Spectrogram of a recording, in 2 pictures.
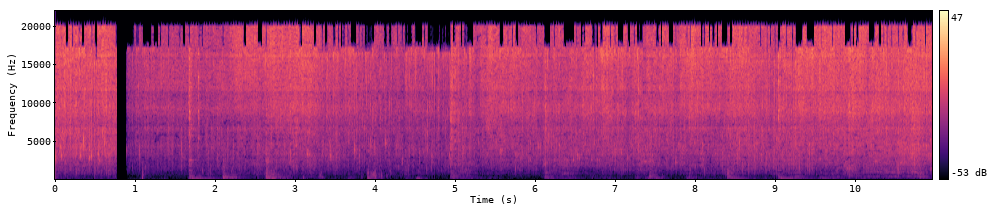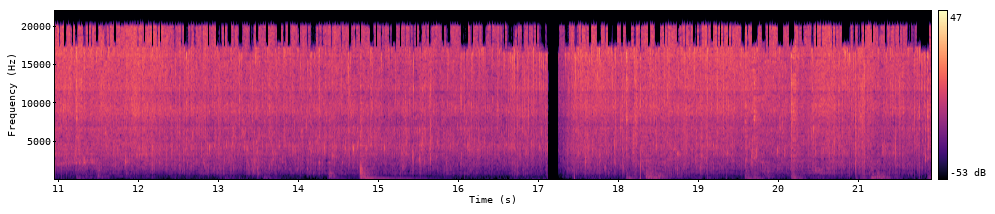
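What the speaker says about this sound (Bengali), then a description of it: "ফুলকপিটা আগেই নুন আর হলুদ দিয়ে একটু ভাপ দিয়ে নিয়েছি, এখন আর কিছু দেব না, এইভাবেই ভেজে নেব।" Steamed cauliflower, seasoned beforehand with salt and turmeric, fries in hot oil with a steady, close sizzle that runs the whole time, broken by occasional stirring clicks and scrapes, with no talking.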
